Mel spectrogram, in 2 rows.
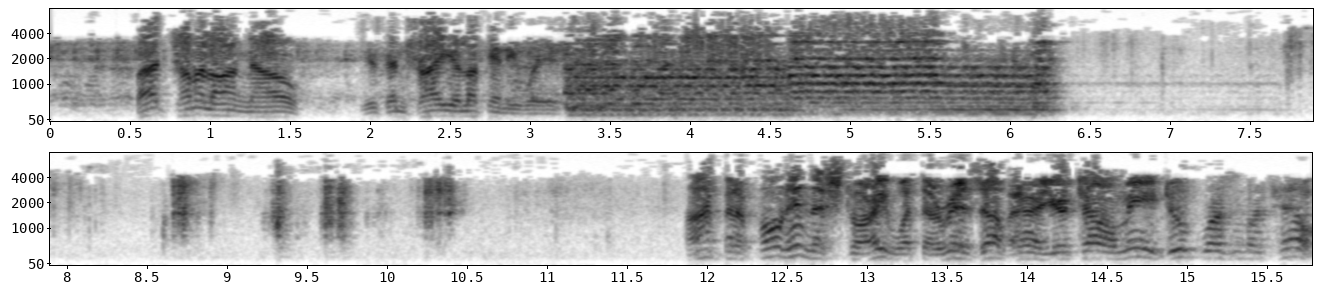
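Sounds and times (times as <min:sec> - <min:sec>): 
speech: 0:00.5 - 0:04.8, 0:12.1 - 0:15.7
electric crackling buzz of execution power test: 0:03.2 - 0:09.0.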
